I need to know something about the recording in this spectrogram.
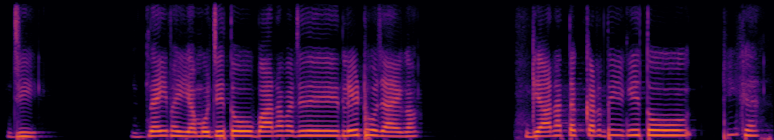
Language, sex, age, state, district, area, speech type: Hindi, female, 18-30, Madhya Pradesh, Hoshangabad, rural, spontaneous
